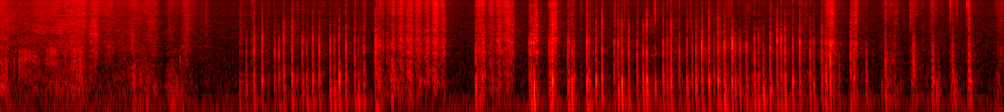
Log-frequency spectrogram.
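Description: Long nails scratch the short-haired cowhide cover of a stuffed pillow crossed with black leather lacing, and fingers pull and trace along the straps. The result is a quiet, dense run of dry scratching and rubbing strokes, softer and hazier at first, then sharper and more clustered.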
